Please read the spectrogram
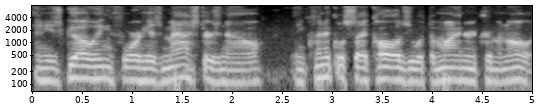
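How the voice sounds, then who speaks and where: In a western Pennsylvania accent, a man with a medium pitch speaks in a bright, sharp tone. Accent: western Pennsylvania American. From US, northwest Pennsylvania. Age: 50s. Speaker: foundry worker telling paranormal experiences. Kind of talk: podcast interview. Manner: halting, many fillers.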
